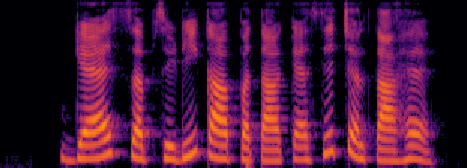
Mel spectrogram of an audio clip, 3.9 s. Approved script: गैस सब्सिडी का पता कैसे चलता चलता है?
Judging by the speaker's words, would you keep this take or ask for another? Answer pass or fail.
fail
